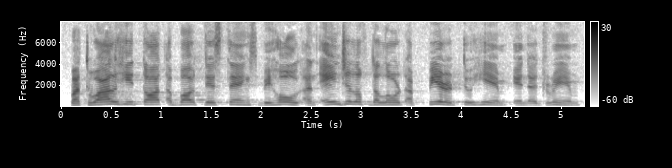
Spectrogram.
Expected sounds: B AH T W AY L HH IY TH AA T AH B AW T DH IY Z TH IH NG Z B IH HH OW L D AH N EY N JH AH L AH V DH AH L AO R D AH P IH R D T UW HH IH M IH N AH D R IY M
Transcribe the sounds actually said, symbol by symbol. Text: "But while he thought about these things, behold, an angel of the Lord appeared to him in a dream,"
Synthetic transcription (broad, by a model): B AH T W AY L HH IY T AA T AH B AW T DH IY S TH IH NG S B IH HH OW L D AH N EY N JH AH L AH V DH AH L AO R D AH P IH R D T UW HH IH M IH N AH D R IY M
